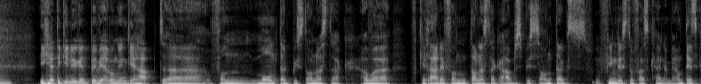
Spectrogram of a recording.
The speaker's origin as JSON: {"language": "German", "country": "Austria", "said": "Du bist Deutscher, ich bin Österreicher."}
